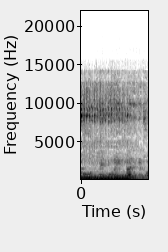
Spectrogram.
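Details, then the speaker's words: Quiet, steady, low rumbling buzz heard faintly in a room during a live stream: a dog snoring, which briefly stops and then starts up again. "Ah bah super! J'ai mon chien qui ronfle. Vous voyez, ça, c'est les aléas du live."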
